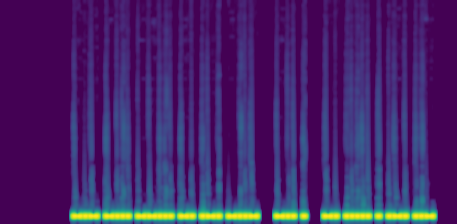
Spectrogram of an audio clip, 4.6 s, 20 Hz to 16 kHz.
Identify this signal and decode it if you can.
Morse code, heard as a keyed tone, about 46 wpm, 700 Hz. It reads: KB7NRX DE N5ERU
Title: USA Callsign DE Callsign 45wpm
